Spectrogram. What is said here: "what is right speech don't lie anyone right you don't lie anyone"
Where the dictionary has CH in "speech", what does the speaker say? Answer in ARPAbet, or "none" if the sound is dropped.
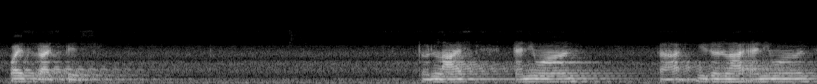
S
